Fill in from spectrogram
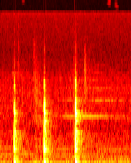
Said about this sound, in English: Well, even if they did knock, it wouldn't be like that.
